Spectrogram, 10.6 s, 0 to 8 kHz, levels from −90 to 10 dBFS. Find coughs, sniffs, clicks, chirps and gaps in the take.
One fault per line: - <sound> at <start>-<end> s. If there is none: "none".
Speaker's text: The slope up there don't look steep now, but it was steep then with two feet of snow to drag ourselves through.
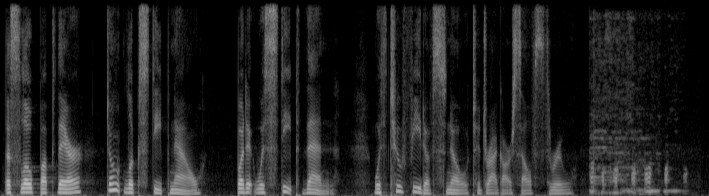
- laugh at 8.8-10.4 s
